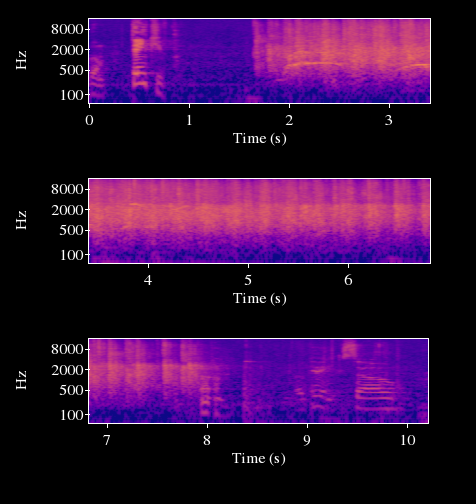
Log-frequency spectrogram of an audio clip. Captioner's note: applause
